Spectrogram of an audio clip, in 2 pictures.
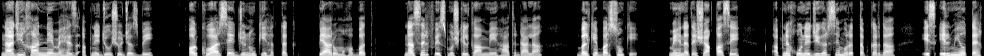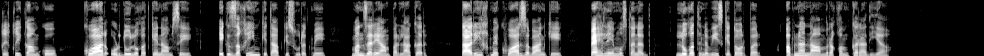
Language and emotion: Urdu, neutral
